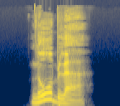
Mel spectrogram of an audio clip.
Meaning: 1. comparative degree of nobel 2. inflection of nobel: strong/mixed nominative masculine singular 3. inflection of nobel: strong genitive/dative feminine singular
- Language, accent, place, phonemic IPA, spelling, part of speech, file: German, Germany, Berlin, /ˈˈnoːblɐ/, nobler, adjective, De-nobler.ogg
